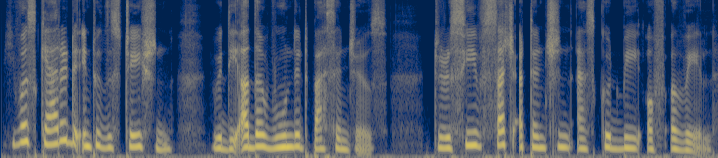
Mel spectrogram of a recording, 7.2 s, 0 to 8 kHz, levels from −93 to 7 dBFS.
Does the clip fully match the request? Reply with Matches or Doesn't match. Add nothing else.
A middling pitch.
Doesn't match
